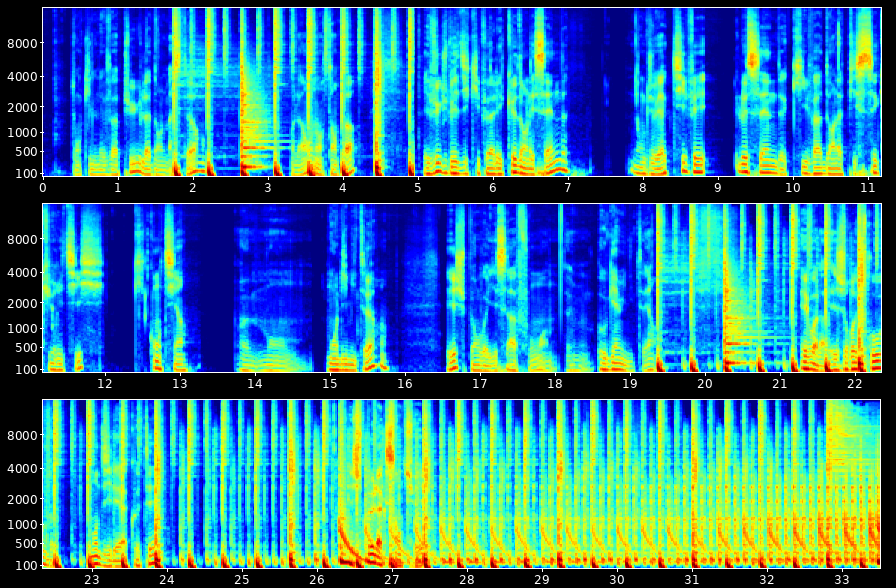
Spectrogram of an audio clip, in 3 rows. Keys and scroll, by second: 1.7 space, 4.9 space, 19.3 space.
